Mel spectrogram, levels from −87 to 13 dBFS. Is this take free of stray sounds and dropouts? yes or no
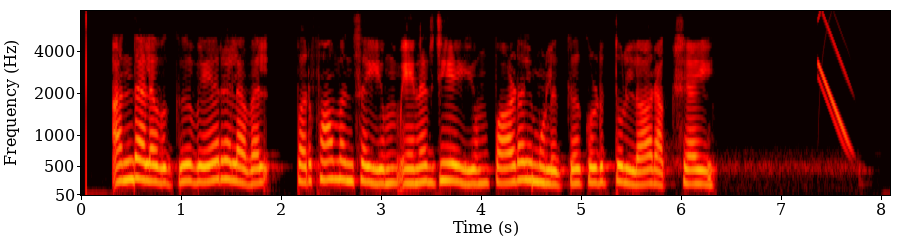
no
